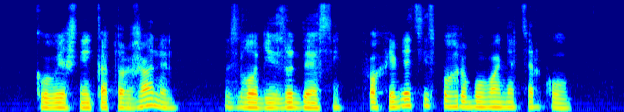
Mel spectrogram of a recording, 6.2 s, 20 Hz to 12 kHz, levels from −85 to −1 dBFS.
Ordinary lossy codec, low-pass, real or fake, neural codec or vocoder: MP3, 96 kbps; 10.8 kHz; fake; codec, 44.1 kHz, 3.4 kbps, Pupu-Codec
